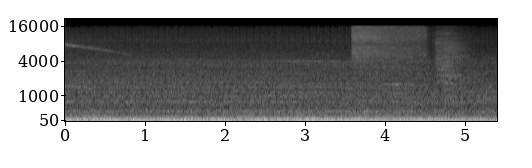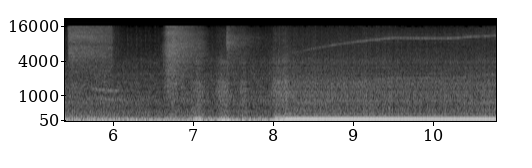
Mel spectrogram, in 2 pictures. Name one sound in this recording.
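A truck engine drones steadily and grows louder and deeper near the end.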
